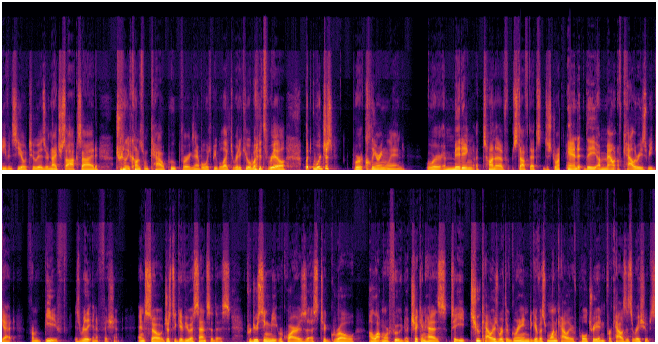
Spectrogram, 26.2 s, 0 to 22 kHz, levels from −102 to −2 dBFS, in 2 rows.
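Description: Right after "ton of stuff that's", at 11.13 to 11.15 s, the speech lurches forward with no pause, as if about a second of talking had been snipped out and the two edges butted together. This is a skip ahead: a stretch of audio, here roughly one second, was discarded, either lost in transit or thrown away when the jitter buffer overflowed while later audio was already queued. Nothing was filled in, so playback joins the two sides almost directly.

From 11.24 s to 16.31 s, ending just before "to give you a", the talking sounds slightly rushed, running at about 107% speed while the pitch stays put. This is a jitter buffer speed-up. The buffer was holding more audio than its target, as happens when delayed packets arrive in a bunch. To bring the delay down, the receiver repeatedly cut out tiny pieces one or a few pitch periods long, removing about 0.4 s in total over those five seconds.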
